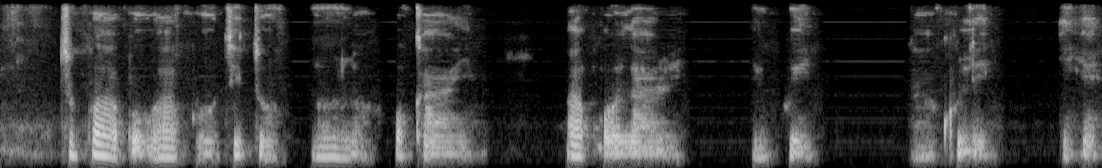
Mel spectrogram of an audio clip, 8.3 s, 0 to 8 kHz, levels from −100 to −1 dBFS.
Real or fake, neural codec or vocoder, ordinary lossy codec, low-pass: fake; vocoder, 22.05 kHz, 80 mel bands, HiFi-GAN; none; 7.2 kHz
